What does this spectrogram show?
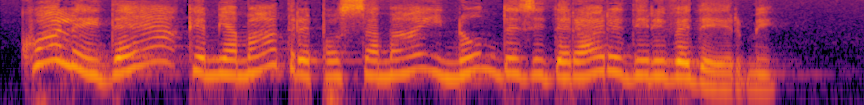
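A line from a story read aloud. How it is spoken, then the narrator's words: Flushed, indignant exclamation. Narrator (Italian): esclamò Mamie, diventando di porpora in viso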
